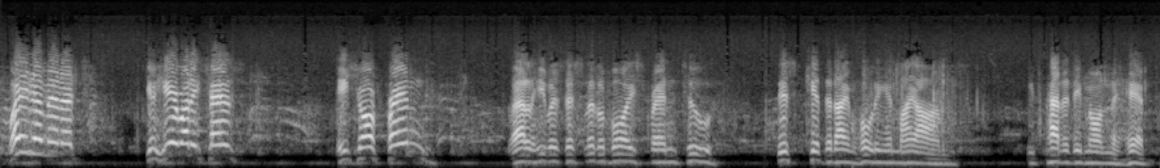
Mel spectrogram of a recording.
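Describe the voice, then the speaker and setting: An actor playing a gruff, stubborn ex-Marine father with a blustery, folksy manner, in 1940s radio acting style. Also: fairly high pitch, expressive, a little slow, long pauses. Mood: bitter, accusing. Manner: blustery, folksy, plain-spoken. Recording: noisy, dull 1940s radio recording.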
